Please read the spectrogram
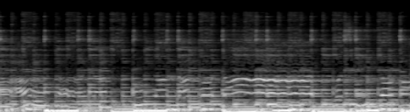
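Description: Music with a singing melody and heavy bass, played loud through a KMP Audio hajatan sound system's stacked speaker cabinets, two rigs combined into one.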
